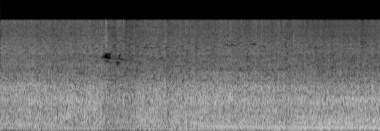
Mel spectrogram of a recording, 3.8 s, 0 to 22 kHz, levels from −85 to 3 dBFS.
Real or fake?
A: real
